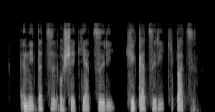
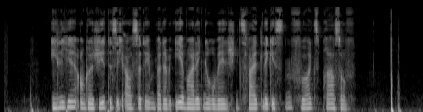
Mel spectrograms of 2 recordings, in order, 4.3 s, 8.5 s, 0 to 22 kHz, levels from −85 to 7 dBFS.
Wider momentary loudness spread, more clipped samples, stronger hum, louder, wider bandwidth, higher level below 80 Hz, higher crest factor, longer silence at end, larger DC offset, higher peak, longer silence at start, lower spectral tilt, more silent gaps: about the same, 11 LU vs 9 LU; neither; neither; about the same, -26 LUFS vs -27 LUFS; second, 9.6 kHz vs 16.5 kHz; second, -62 dBFS vs -44 dBFS; about the same, 24 dB vs 22 dB; about the same, 0.4 s vs 0.45 s; neither; first, -2 dBFS vs -6 dBFS; second, 0.4 s vs 0.6 s; about the same, -4.5 dB/octave vs -4.5 dB/octave; first, 2.30-2.50 s vs none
